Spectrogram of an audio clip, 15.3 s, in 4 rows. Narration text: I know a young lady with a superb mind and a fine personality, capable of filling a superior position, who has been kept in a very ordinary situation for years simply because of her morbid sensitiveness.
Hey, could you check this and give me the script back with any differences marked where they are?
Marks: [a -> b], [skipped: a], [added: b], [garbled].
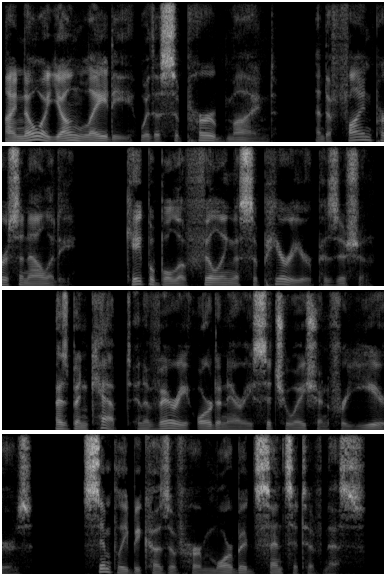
I know a young lady with a superb mind and a fine personality, capable of filling a superior position, [skipped: who] has been kept in a very ordinary situation for years simply because of her morbid sensitiveness.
